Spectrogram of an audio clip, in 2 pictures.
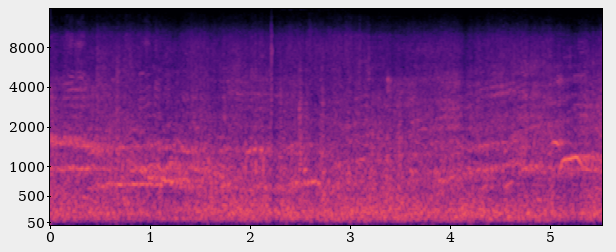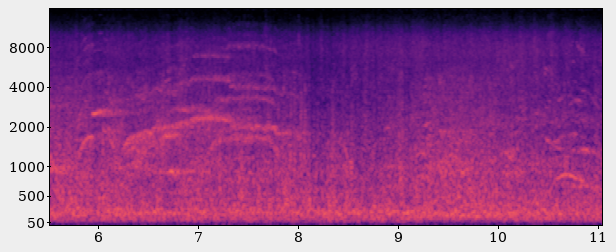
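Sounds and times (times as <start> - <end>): roller coaster on steel track: 0.0 - 11.0.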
